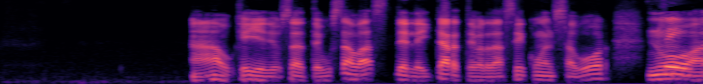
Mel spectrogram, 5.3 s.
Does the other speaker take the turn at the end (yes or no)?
no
